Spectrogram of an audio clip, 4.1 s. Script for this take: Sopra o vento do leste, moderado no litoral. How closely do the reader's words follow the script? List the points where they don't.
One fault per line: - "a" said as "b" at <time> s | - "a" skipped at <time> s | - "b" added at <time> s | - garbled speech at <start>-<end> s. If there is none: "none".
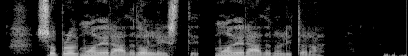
- "vento" said as "moderado" at 0.9 s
